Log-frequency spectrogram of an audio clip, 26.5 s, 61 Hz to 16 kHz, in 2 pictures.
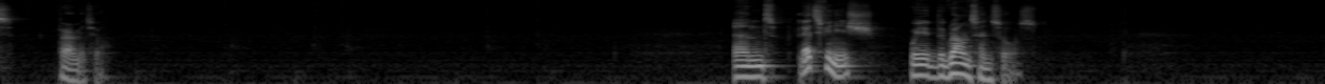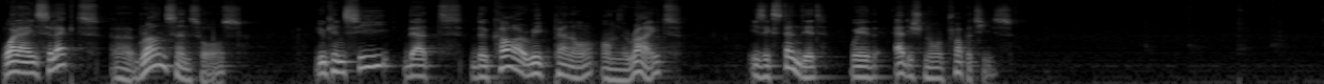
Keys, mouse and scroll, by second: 0.3 middle click, 1.5 shift+middle click, 2.6 scroll down 2, 3.2 shift+middle click, 4.0 scroll up 1, 4.9 shift+middle click, 14.1 right click, 17.2 right click, 23.5 shift+right click, 24.2-24.7 scroll down 4, 24.7 middle click, 25.7 middle click.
